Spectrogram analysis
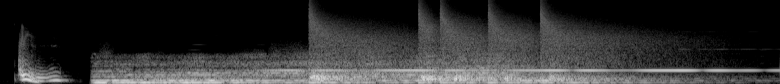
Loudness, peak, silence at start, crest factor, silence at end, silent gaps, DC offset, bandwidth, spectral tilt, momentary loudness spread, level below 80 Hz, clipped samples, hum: -19 LUFS; 0 dBFS; 0.2 s; 18 dB; 0 s; none; under 0.1%; 18 kHz; -7.5 dB/octave; 10 LU; -32 dBFS; under 0.1%; none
